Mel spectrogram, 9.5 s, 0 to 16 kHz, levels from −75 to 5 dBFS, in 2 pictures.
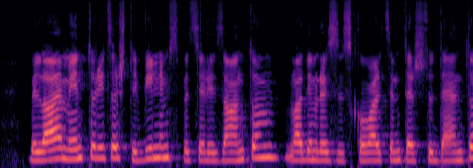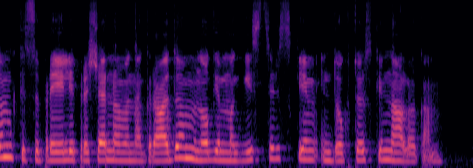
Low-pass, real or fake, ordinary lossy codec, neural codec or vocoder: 14.4 kHz; real; Opus, 16 kbps; none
